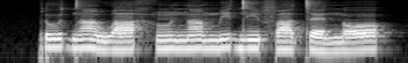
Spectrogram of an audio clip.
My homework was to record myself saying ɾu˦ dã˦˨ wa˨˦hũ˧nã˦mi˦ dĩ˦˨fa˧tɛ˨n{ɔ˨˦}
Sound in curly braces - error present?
no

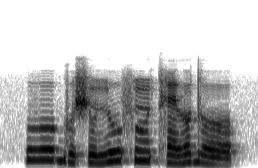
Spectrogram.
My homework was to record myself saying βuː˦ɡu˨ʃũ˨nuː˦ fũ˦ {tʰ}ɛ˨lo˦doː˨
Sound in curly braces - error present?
no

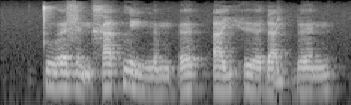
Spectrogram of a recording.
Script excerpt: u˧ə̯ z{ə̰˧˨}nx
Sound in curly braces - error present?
no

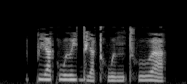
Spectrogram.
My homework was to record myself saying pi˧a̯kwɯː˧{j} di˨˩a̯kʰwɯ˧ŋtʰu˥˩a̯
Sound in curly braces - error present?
no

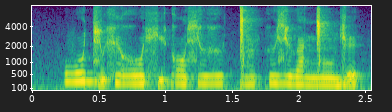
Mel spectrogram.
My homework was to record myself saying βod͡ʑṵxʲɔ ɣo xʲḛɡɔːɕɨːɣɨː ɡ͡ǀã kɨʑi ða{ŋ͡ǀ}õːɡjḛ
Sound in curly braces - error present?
no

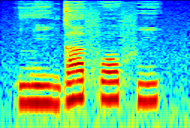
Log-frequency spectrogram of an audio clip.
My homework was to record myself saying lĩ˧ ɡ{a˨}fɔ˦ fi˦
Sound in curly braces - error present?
yes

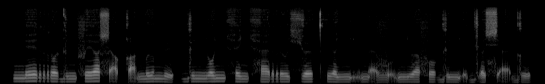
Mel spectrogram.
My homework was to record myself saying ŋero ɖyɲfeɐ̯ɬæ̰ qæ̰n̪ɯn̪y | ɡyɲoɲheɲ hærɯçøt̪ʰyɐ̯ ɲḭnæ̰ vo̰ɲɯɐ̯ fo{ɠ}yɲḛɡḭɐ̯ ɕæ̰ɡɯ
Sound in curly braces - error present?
yes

